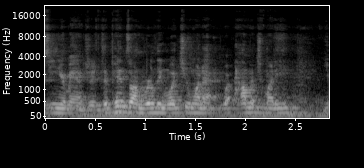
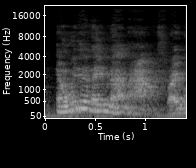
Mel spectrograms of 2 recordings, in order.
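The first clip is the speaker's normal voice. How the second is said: ordinary talk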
